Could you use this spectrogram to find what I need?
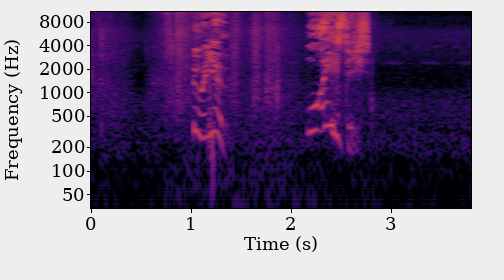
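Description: A young man asks questions in alarm.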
